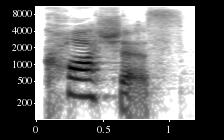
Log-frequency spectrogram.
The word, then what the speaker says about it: cautious: about the next word cautious cautious do you hear e us or do you hear chess cautious the answer is again the second we pronounce the i o u s like shus all right let's look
